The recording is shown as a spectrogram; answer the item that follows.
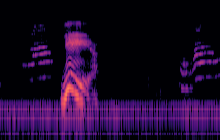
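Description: Two drawn-out, rising-and-falling house cat meows sound up close in a room, one at the start and one at the end. A short human vocal burst falls between them, over a low steady hum.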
